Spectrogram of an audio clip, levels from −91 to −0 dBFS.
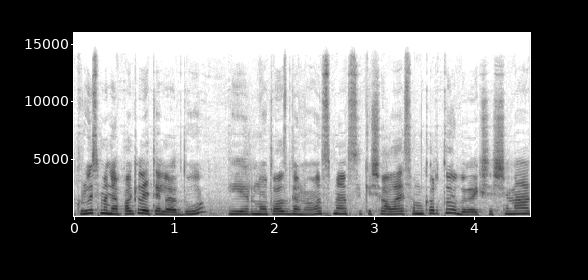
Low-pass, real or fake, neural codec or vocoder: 14.4 kHz; fake; codec, 44.1 kHz, 7.8 kbps, Pupu-Codec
